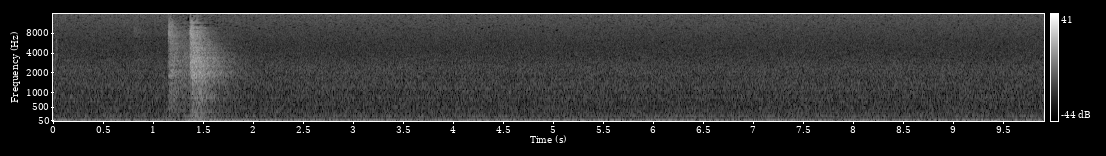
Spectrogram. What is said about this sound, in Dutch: Het enige hoorbare in deze opname is het sluiten van de deur van het archief en het ruisen en suizen van de klimaatregelaars.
